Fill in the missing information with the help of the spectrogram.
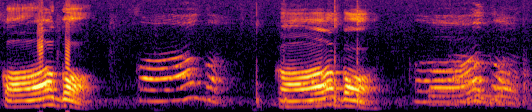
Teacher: এক এবং তিন হচ্ছে যে অল্প প্রাণ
